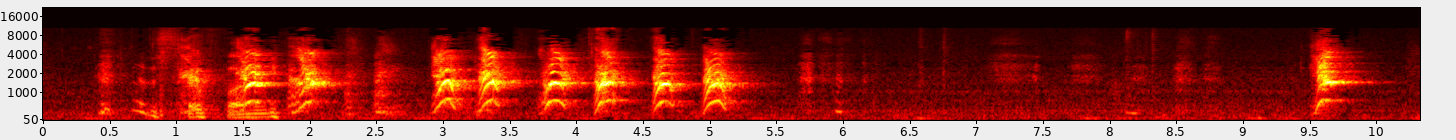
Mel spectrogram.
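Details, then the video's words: Kiwi, an 8-week-old female Yorkshire Terrier puppy, wrestling with her new brother and sister: a quick run of high, sharp yappy barks in two bursts, then a pause and one final yap. "Mouthy Yorkie puppy with attitude"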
